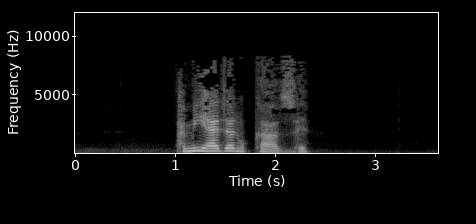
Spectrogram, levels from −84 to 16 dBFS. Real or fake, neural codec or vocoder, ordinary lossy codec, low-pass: fake; codec, 16 kHz in and 24 kHz out, 0.6 kbps, FocalCodec, streaming, 2048 codes; MP3, 32 kbps; 10.8 kHz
